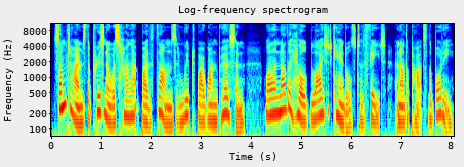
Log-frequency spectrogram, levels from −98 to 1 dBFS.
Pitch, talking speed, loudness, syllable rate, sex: 165 Hz, 210 wpm, -20 LUFS, 5.8 syllables/s, female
